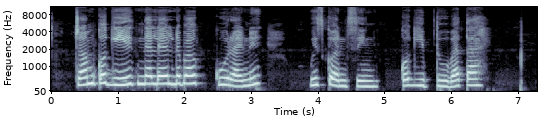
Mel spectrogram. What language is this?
Kalenjin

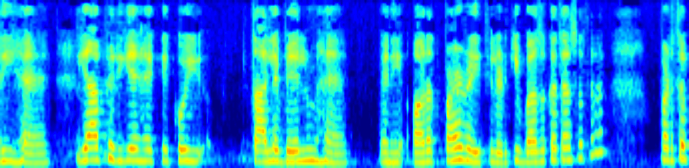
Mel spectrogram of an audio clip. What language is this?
Urdu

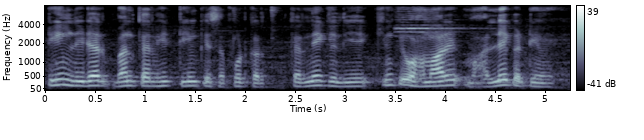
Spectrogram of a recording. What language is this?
Urdu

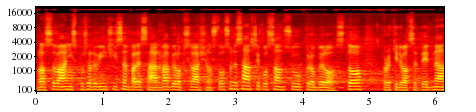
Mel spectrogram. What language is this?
Czech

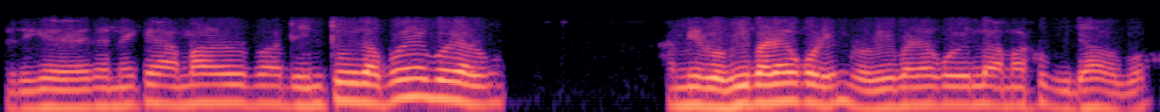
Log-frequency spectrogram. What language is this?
Assamese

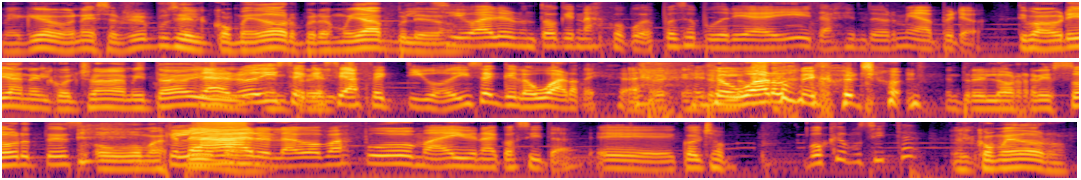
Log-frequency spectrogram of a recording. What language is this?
Spanish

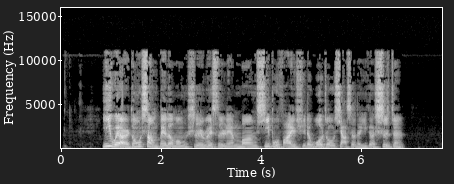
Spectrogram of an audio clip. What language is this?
Chinese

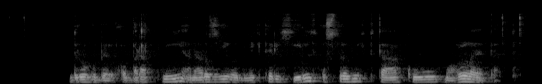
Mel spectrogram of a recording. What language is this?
Czech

